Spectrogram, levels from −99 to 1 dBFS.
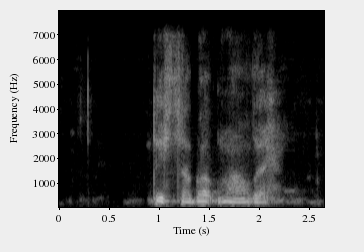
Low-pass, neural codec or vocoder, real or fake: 7.2 kHz; codec, 24 kHz, 3 kbps, HILCodec; fake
